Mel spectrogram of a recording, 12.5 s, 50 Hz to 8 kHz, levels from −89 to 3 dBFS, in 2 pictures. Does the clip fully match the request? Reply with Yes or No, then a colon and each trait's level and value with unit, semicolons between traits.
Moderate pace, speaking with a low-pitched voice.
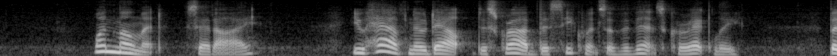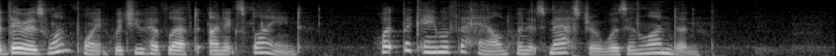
No: average, 165 wpm; high, 205 Hz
